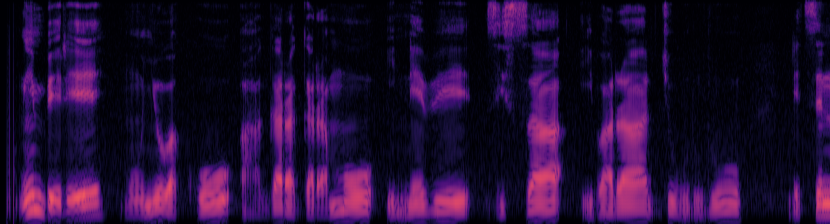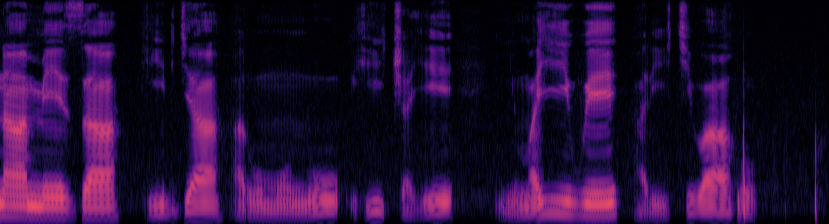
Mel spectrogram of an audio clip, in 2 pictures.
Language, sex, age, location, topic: Kinyarwanda, male, 18-24, Kigali, education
